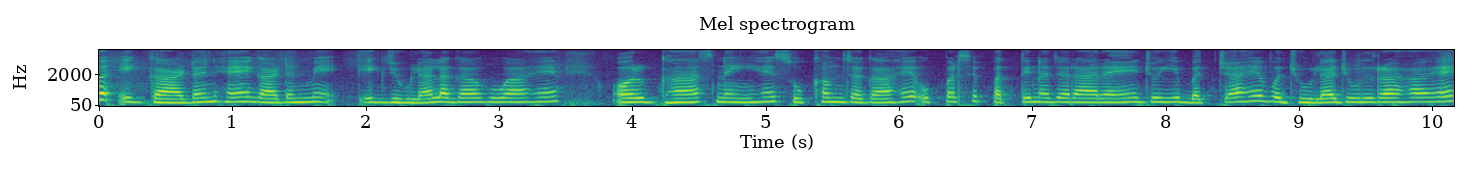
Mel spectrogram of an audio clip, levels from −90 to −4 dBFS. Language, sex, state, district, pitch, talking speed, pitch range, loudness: Hindi, female, Bihar, Darbhanga, 220 Hz, 195 wpm, 210-230 Hz, -18 LUFS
